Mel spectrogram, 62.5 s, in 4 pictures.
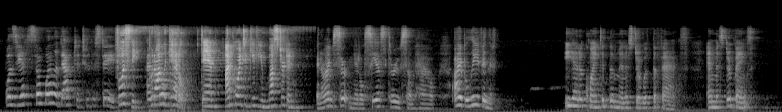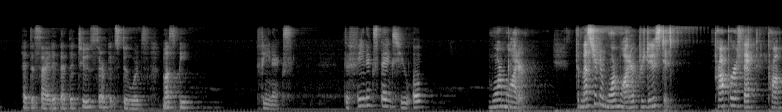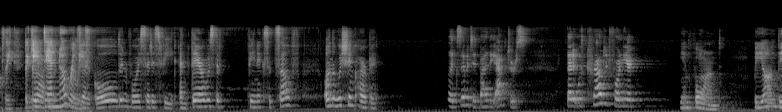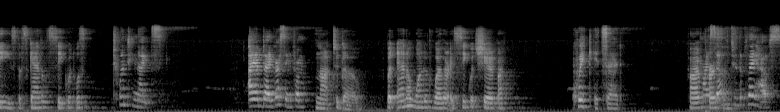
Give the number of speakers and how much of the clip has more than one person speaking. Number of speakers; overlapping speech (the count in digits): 4, about 6%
